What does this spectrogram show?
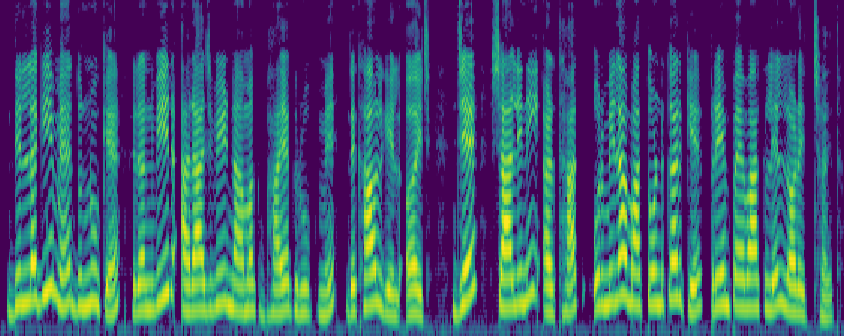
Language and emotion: Maithili, neutral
